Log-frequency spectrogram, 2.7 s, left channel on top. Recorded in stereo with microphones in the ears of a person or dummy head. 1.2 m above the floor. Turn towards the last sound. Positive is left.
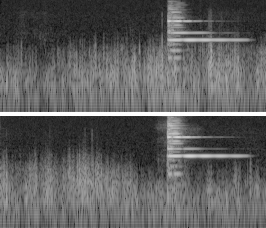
turn(degrees=-70)  # may be behind; listen again after turning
